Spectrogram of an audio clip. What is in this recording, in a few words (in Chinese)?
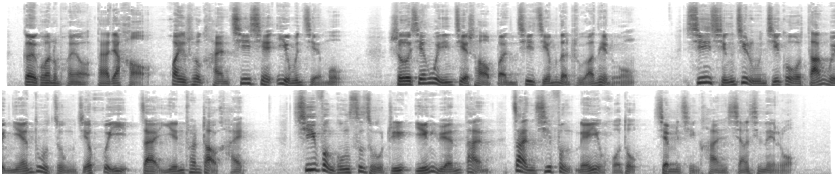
男 新闻 节目新闻; 栖凤佚闻节目新闻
